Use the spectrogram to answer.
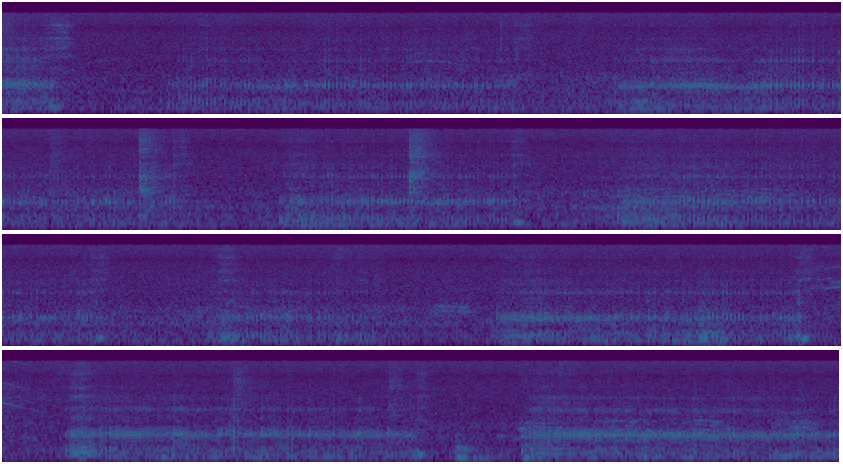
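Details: One-week-old baby girl asleep: soft, rhythmic, squeaky noises with each breath, getting louder towards the end. It resembles light snoring, though the parent says it's not snoring. Noisy infant breathing.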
